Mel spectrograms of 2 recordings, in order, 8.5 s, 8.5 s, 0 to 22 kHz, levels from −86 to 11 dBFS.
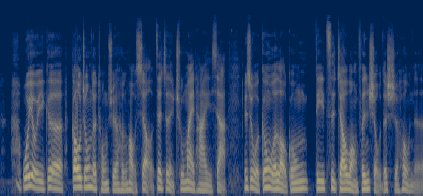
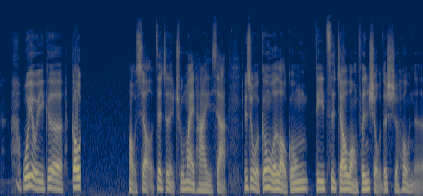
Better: first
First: none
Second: audio cutting out; at 1.5 s for 1 s

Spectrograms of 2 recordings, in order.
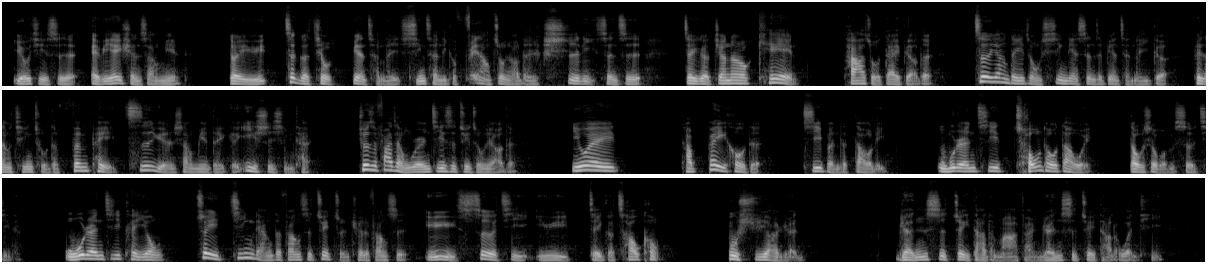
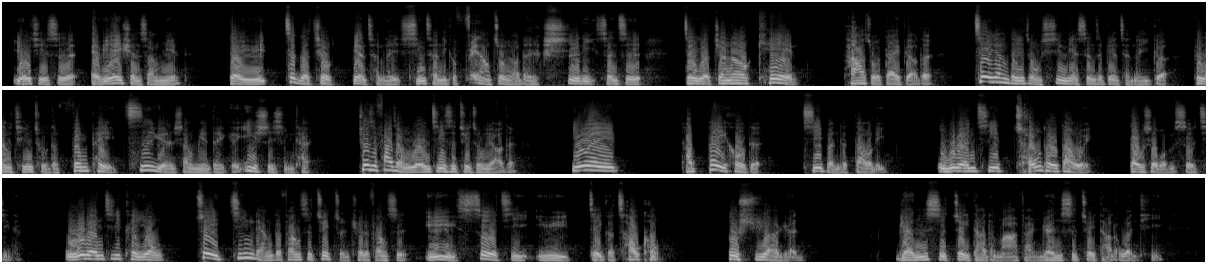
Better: first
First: none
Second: distortion; heavy; 10% of the sound clipped

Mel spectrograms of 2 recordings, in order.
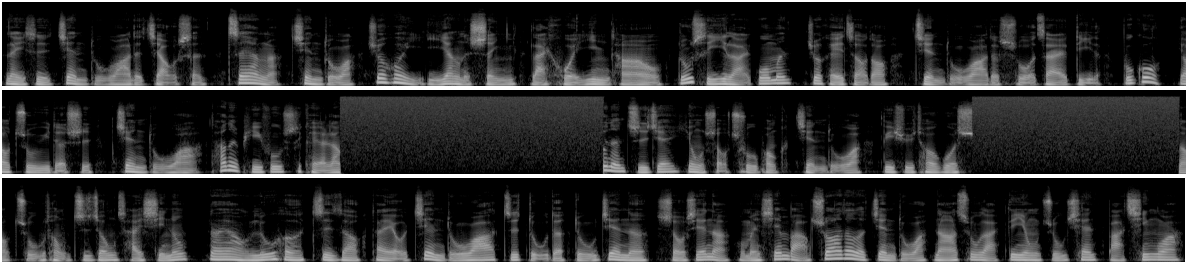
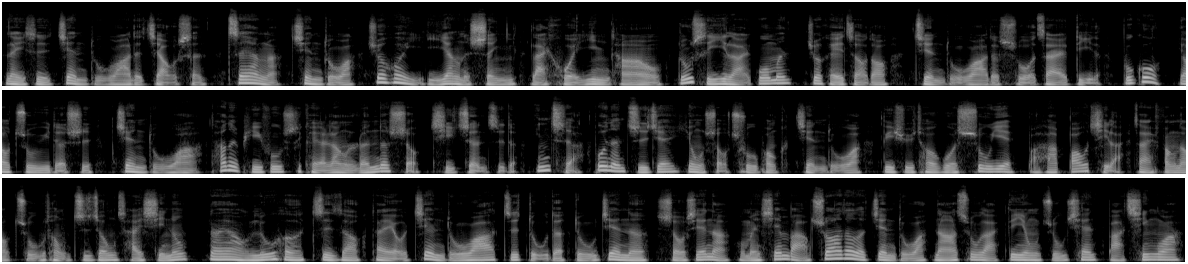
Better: second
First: audio cutting out; filled with static; at 15 s for 2.5 s and at 22 s for 2 s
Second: none

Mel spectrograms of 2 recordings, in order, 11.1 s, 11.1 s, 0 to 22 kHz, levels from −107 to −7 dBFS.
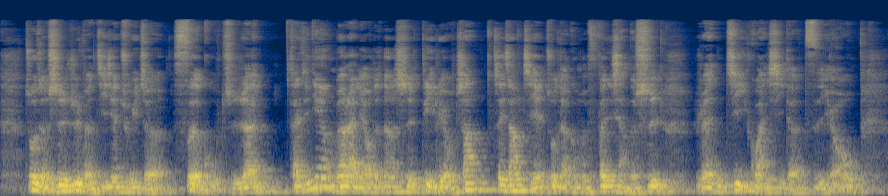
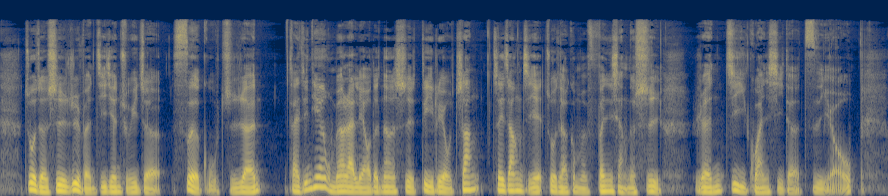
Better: second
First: off-mic speech; far // room echo; slight; dies away in 0.5 s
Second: none

